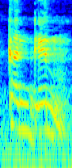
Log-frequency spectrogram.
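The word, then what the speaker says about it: condemn: कंडेम बेटा am silent है यहां पे।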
